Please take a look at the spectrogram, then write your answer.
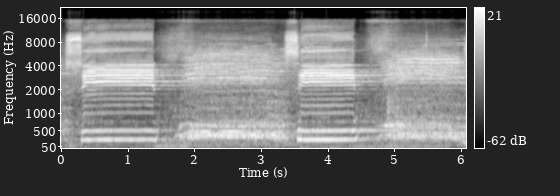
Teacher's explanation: जबान का नोक और ऊपर के दोनों दांतों का अंदरूनी किनारा इससे सीन अदा होता है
